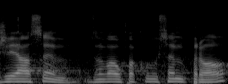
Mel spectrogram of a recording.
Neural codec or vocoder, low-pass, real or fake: codec, 44.1 kHz, 7.8 kbps, Pupu-Codec; 10.8 kHz; fake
